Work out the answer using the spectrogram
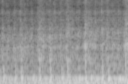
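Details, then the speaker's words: Polaris two-stroke ATV engine (Barbie Jeep build) on its third heat-cycle idle, running premix plus oil injection so double oil, hence very smoky; fast, even popping idle with rattly two-stroke buzz, no misses or knocks: normal idle. "but she's running good got premix and the oil injection so we're running about double what we're going to be that's why it's super Smoky"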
